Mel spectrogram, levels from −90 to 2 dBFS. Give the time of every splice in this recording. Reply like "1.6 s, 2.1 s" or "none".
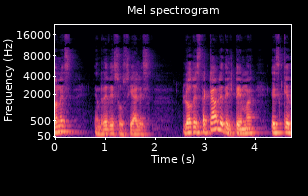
2.4 s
